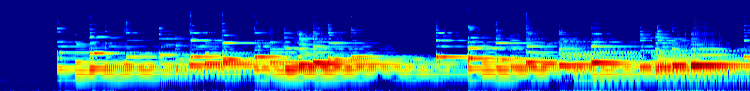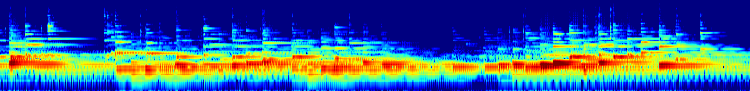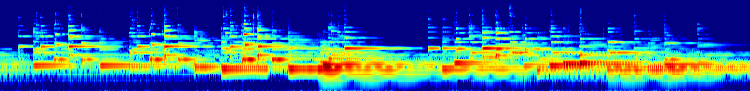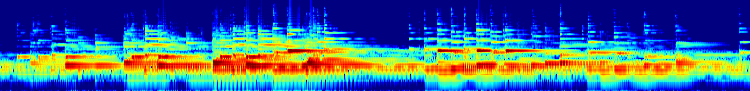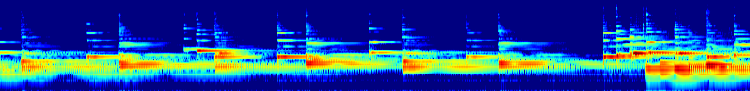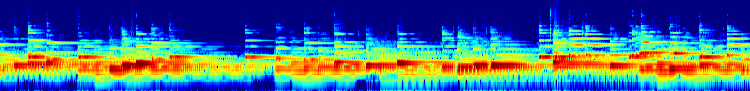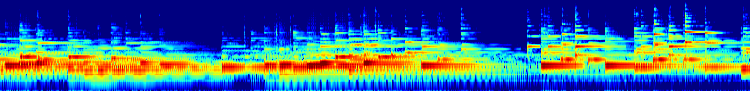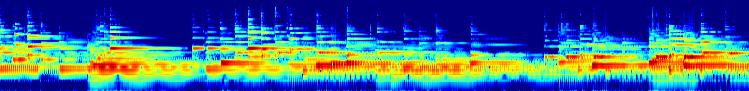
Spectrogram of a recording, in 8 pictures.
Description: for solo pedal harp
